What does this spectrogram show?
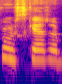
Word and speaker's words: bruschetta: I mean, it's pronounced brusqueta, but the accent is really funny.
